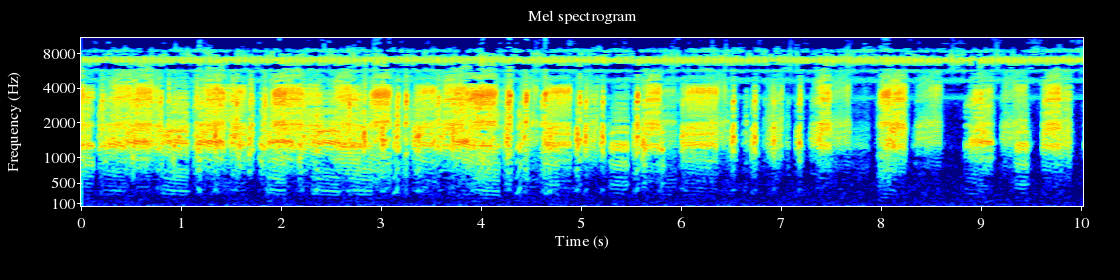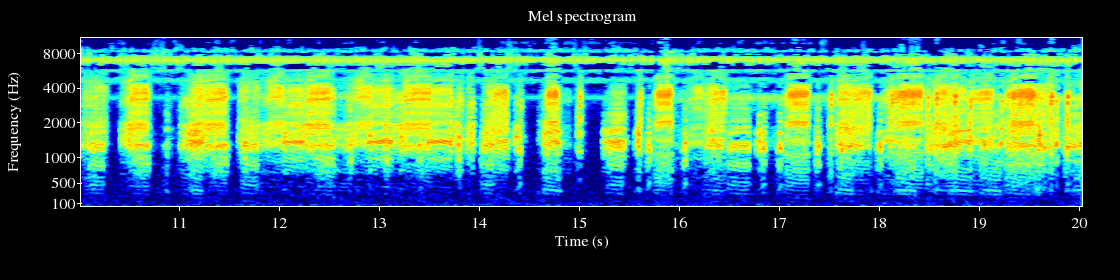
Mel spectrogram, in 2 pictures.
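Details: Wetland frogs croaking in a gentle chorus beside the water: dense overlapping rasping croaks, thinning midway into quick separate pulses before swelling back into a continuous throbbing chorus, with a constant high hiss above.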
